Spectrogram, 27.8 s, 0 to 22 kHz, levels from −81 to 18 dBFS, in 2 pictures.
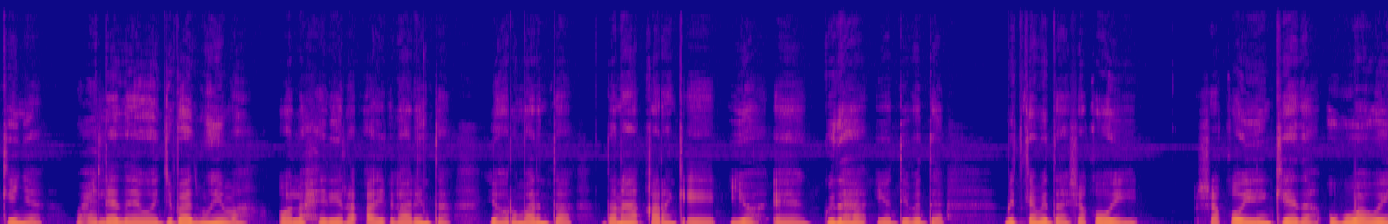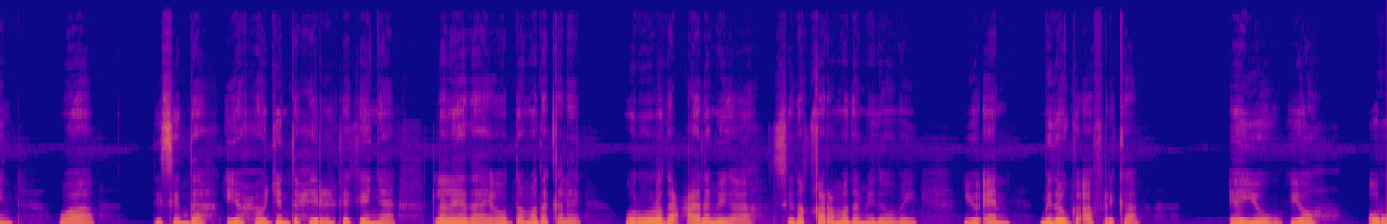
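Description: It's a speech clip with three brief bursts of hard clipping, at 13.55 to 13.59 s, 20.42 to 20.49 s and 24.46 to 24.53 s. On those loud moments the level runs past what the signal path can carry, by about 2 dB, about 1 dB and about 2 dB respectively, so the peaks get sliced flat. Those squared-off tops throw extra high harmonics into the spectrum, which you hear as a quick crackle on each peak.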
